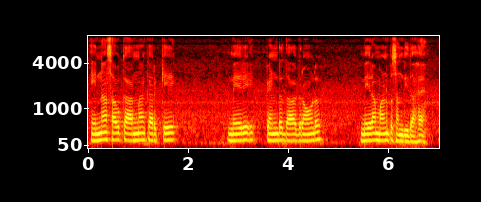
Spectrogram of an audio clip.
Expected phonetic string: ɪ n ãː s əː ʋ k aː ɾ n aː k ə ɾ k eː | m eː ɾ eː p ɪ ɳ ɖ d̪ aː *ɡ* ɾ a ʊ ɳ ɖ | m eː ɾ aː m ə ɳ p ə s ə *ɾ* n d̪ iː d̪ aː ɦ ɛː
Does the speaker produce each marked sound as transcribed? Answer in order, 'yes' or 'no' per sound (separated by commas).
yes, no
